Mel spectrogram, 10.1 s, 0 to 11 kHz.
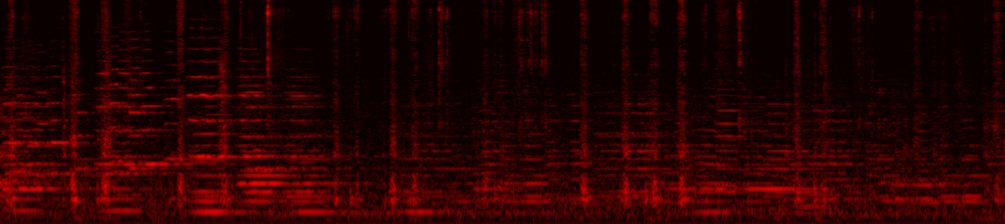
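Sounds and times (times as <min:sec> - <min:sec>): pencil scratching on paper: 0:00.0 - 0:10.0
quiet background music: 0:00.0 - 0:10.0.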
